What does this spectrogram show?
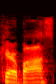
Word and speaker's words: Kiribati: So I'll do the quick run through on Kiribati for those, and it's pronounced Kiribati, but I say Kiribati because that's how it was spelled.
